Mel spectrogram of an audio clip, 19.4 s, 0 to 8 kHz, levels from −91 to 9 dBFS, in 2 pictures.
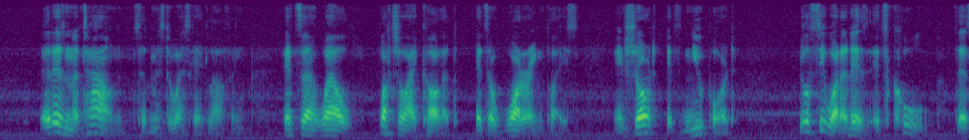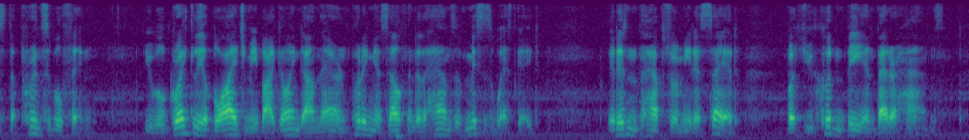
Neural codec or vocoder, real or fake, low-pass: none; real; 7.2 kHz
